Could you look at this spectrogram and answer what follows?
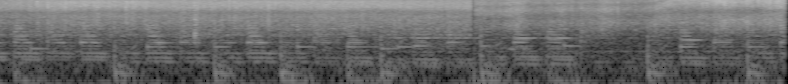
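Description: Chicken pieces fry in a hot pan for a stovetop chicken lasagna, giving a dense, continuous sizzle and crackle with occasional stirring scrapes, close and steady throughout with no talking.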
